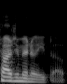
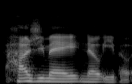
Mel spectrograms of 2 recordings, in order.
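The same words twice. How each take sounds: First: It is said very fast. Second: It is said more slowly.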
